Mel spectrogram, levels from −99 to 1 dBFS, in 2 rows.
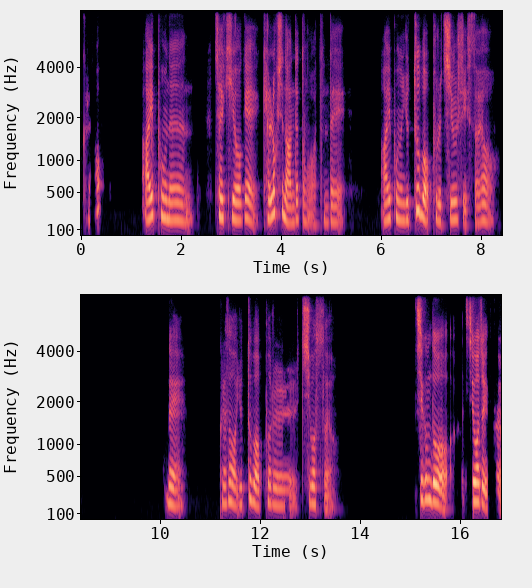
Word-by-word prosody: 그래서 270 +11 -10 0.8
아이폰은 195 -3 0 0.4
제 215 -3 +3
기억에 190 -2 0
갤럭시는 240 - +3
안 155 0 0
됐던 190 0 -6
것 - - -9
같은데 160 +2 -9 0.7
아이폰은 185 0 -2
유튜브 205 +6 +3
어플을 175 -5 -1
지울 190 +3 +1
수 195 - -8
있어요. 175 +2 -6 1.8
네. 185 -4 -1 0.7
그래서 190 -1 -2
유튜브 180 +3 -2
어플을 170 -1 -5
지웠어요. 185 -6 -3 1.5
지금도 220 -5 +5 0.3
지워져 210 - +5
있고요. 145 - -5
190 Hz, 215 characters per minute, -22 LUFS, 180-210 Hz, 1.8 s, 지금도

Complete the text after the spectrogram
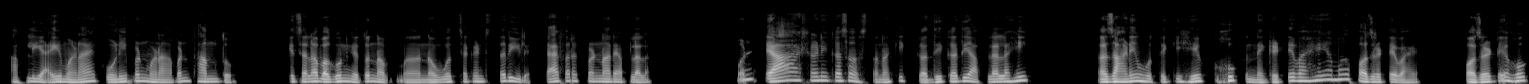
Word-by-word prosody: आपली 135 +3 -1
आई 115 +1 +1
म्हणा, 115 +1 +2 0.2
कोणी 115 +3 +2
पण 155 +2 -1
म्हणा, 115 -5 +1
आपण 130 +7 -2
थांबतो, 130 -5 -1 0.6
की 135 - -3
चला 130 +2 +2
बघून 135 +2 +3
घेतो, 125 +2 0
नव्व 115 -6 -2
अ, 100 0 0
90 105 +4 0
सेकंड्सची 130 +3 -4
रील 150 -7 0
आहे, - - -9 0.2
काय 130 +4 +2
फरक 160 -1 -3
पडणार 135 -2 0
आहे - - +1
आपल्याला? 115 -2 -2 0.9
पण 225 - 0
त्या 160 +8 +5
क्षणी 185 0 -1
कसं 170 -2 0
असतं 105 -2 -7
ना, 110 - -1
की 170 - -6
कधी-कधी 125 +8 +1
आपल्यालाही 135 +6 +2 0.7
अ, 120 - +5
जाणीव 130 +5 +4
होते, 125 -4 -1
की 130 +2 -6
हे 130 +3 +5 0.3
हूक 180 -8 +1
निगेटिव्ह 110 +9 0
आहे 170 +4 +2
या 220 - 0
मग 230 +2 0
पॉझिटिव्ह 115 -5 +2
आहे. 100 0 -4 0.5
Positive 120 +9 +3
hook 170 +2 +3
130 Hz, 180 wpm, -23 LUFS, 115-150 Hz, 0.9 s, त्या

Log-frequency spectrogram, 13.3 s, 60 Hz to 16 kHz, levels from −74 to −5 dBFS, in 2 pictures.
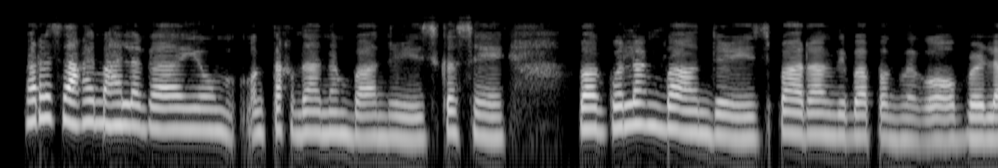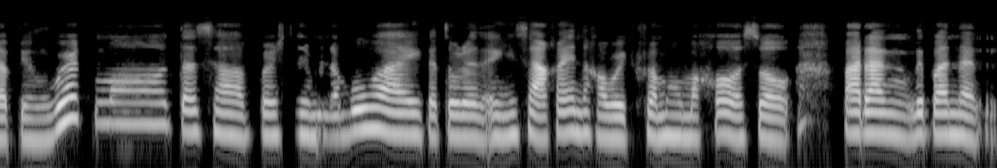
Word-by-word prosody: Para 290 +3 +3
sa'kin 285 -2 +5
mahalaga 240 -3 +2
'yung 215 -4 -3
magtakda 200 0 -2
ng 195 0 -2
boundaries 170 -2 -2
kasi 180 -4 -2 0.5
'pag 225 -2 +4
walang 250 +1 +2
boundaries 185 -7 0
parang 190 -2 +2
'di 180 - -3
ba, 180 0 +1
'pag 170 -1 -5
nag-o-overlap 160 +1 0
'yung 155 -1 -5
work 310 +5 +3
mo 265 -1 -4
tas 200 -1 -2
sa 185 -3 -1
personal 180 0 -5
na 170 0 -5
buhay 200 -3 +2
katulad 175 0 -1
ng 175 -1 -3
sa 170 -4 +6
akin 195 +2 -1
naka-work 170 -3 -1
from 175 -1 -1
home 175 -1 -3
ako, 185 +1 0
so 170 0 -2 0.5
parang 195 -2 +5
'di 185 - 0
ba, 185 - +5
na 175 -3 +1
190 Hz, 165 wpm, -23 LUFS, 170-220 Hz, 0.5 s, sa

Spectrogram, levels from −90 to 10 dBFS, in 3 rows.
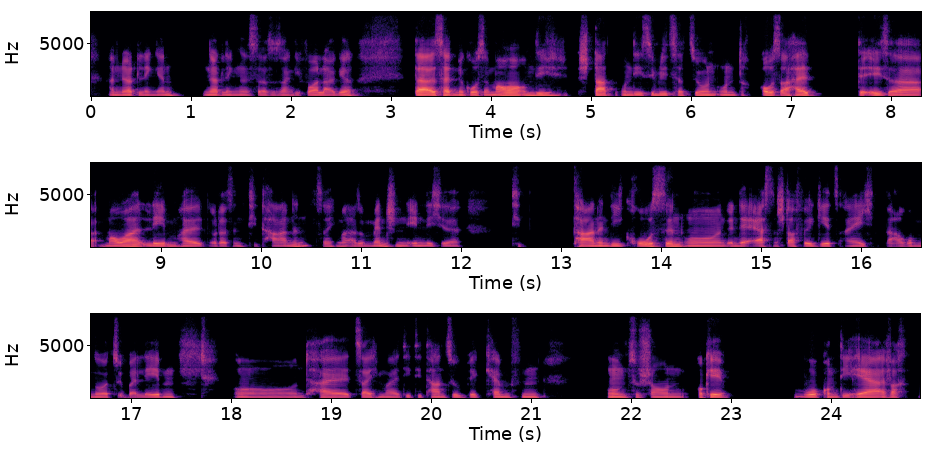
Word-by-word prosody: an 95 - -5
Nördlingen. 95 +5 -2 0.2
Nördlingen 105 -3 -1
ist 90 - -10
da 90 - -3
sozusagen 90 0 -8
die - - -10
Vorlage. 100 +5 +1 0.5
Da 110 -2 +11
ist 110 - +7
halt 110 -3 +6
'ne 105 - +1
große 105 -1 +2
Mauer 130 +5 +7
um 125 +2 0
die 130 0 0
Stadt 120 0 +4
und 115 -1 -3
die 110 -1 0
Zivilisation 120 +1 -1
und 105 +2 -6
außerhalb 135 -2 +5 0.4
dieser 115 -5 +2
Mauer 120 +7 +4
leben 105 +1 0
halt 100 -1 -1
oder - - -4
sind 105 -1 -14
Titanen, 110 - -6
sage 145 0 -8
ich - - -17
mal, 160 +2 -6
also 100 - -6
menschenähnliche 105 -1 -5 1.1
Titanen, 105 +3 +3
die 100 -1 -1
groß 125 +6 +1
sind. 135 -1 +3
Und 95 -2 -2
in - - -3
der - - -1
ersten 115 - -1
Staffel 115 -3 0
geht's 100 0 0
eigentlich 95 +1 -7
darum, 95 +2 -8
nur 95 -2 -2
zu - - -9
überleben 100 +4 -2 0.6
und 90 -2 -8
halt, 90 -1 0
sage 95 -1 0
ich - - -16
mal, 95 -2 -5
die 95 +2 -9
Titanen 100 0 -4
zu 100 -1 -5
bekämpfen, 105 +2 -4 0.6
um 105 -3 0
zu 100 0 -8
schauen, 95 -2 -4
okay, 95 -3 +3 0.6
wo 100 -1 +4
kommt 95 0 -4
die 90 - -2
her? 95 +1 +4
Einfach - - -2
105 Hz, 160 wpm, -25 LUFS, 95-115 Hz, 1.1 s, Da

